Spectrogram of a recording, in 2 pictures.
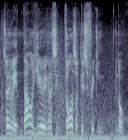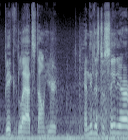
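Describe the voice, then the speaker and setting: A man with a Brazilian accent at a very fast pace, against noticeable background noise. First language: Portuguese. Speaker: video game streamer. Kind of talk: live gameplay commentary.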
